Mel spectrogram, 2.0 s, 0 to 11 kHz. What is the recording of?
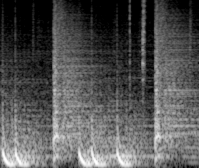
Music > Solo percussion
Industrial Estate 30
120bpm, Ableton, chaos, industrial, loops, soundtrack, techno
